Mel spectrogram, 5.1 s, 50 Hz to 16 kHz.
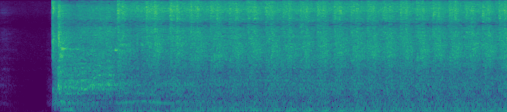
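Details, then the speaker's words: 1949 Ford F1, rebuilt engine sat 20 years, restart with choke partly on and electric fuel pump, no working water pump: catches and settles into an uneven, lumpy idle, missing on one cylinder; engine misfire. "It's definitely missing on one cylinder, but this is good. This is the longest I've had it running in 20 years."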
